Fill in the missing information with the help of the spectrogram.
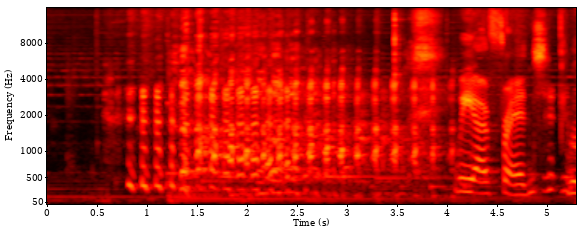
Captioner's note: all laughing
